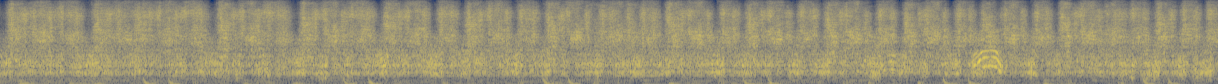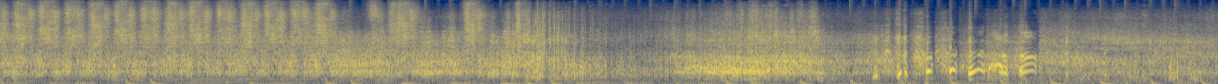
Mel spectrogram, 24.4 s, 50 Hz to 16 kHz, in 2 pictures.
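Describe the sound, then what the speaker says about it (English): A two-stroke, 12-cylinder EMD 645 diesel engine runs with a loud, rapid, rhythmic rasp that stays steady, then eases into a rougher, uneven chug near the end, with a voice talking over it. "The EMD 64512, a two-stroke, 12-cylinder diesel powerhouse built for muscle and endurance."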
